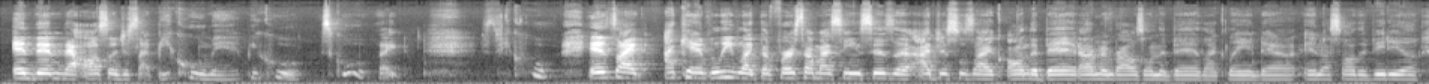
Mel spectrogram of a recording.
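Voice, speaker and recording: A woman's voice: fairly low pitch, flat delivery, quick pace, hardly any pauses, darkish tone. A young woman from North Carolina with a Southern accent, a rapper telling stories in an interview, laid-back and laughing often, with lots of "like". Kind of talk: casual interview storytelling.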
